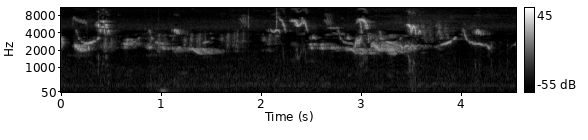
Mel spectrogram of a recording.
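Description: White-browed fantail giving a busy run of high, sweet chirps and short whistled slurs, tumbling up and down almost without pause.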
